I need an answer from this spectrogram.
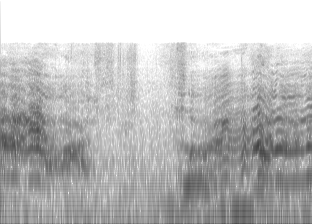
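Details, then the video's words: Angry cats fighting: low, wavering drawn-out yowls that rise and fall, fading in the middle before a second quavering growl-like wail builds up, with background noise. "ANGRY CATS /FIGHT CATS"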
